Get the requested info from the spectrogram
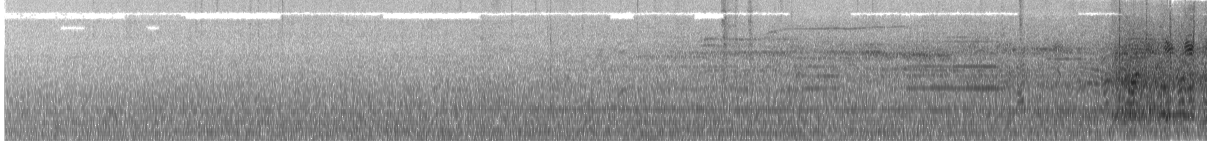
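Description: Jet airliner cabin noise in flight: a steady drone of engines and airflow that grows slowly louder, with a steady mid-pitched tone and a few faint higher tones joining in the second half.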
